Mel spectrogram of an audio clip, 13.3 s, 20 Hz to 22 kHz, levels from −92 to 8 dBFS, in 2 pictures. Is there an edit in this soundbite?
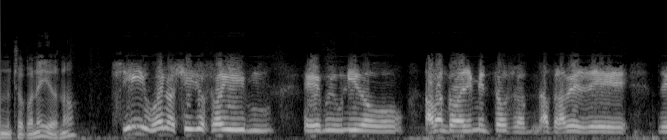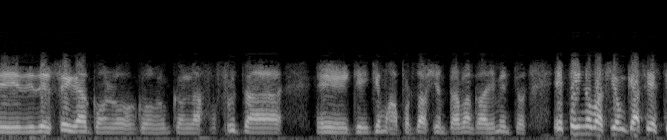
yes; 1 cut; at 8.0 s

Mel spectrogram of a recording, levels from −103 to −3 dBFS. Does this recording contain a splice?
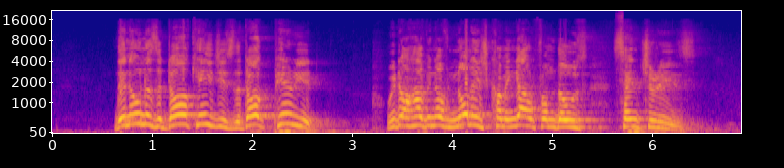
yes; 1 cut; at 3.2 s

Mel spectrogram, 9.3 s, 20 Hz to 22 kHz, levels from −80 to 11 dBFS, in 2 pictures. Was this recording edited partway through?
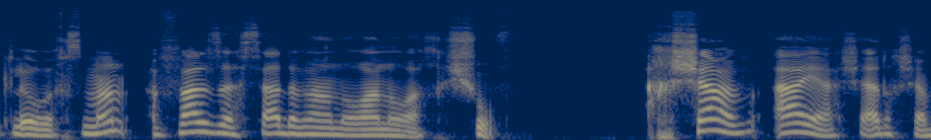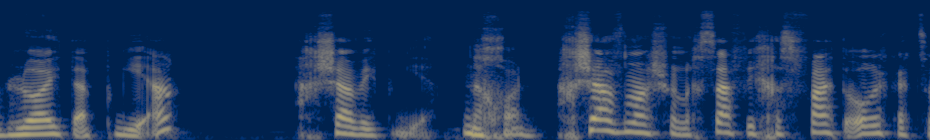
no; 0 cuts

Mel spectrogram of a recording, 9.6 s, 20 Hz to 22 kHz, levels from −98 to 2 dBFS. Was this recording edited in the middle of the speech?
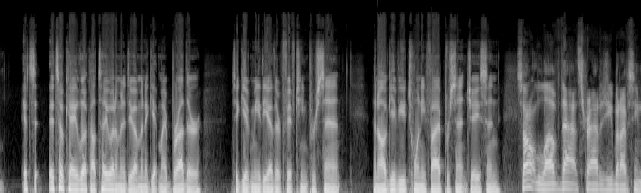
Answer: yes; 1 cut; at 7.8 s

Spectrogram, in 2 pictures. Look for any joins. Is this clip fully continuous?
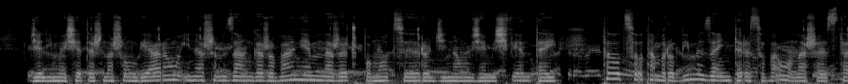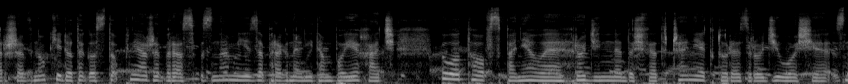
yes; 0 cuts

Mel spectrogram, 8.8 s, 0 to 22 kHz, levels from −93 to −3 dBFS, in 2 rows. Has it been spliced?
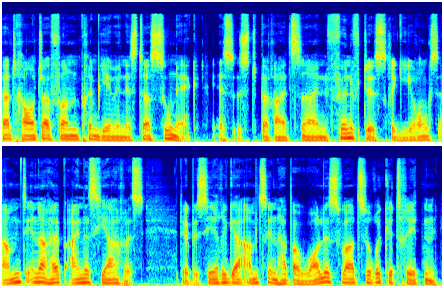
yes; 1 cut; at 2.1 s

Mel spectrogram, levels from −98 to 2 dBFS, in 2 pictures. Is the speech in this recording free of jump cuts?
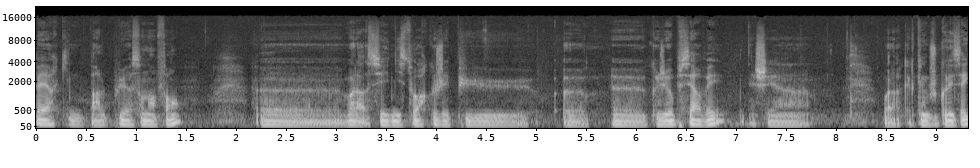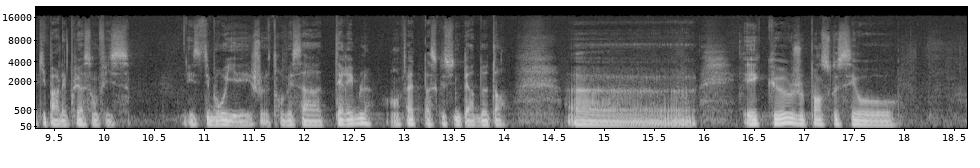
no; 1 cut; at 5.7 s

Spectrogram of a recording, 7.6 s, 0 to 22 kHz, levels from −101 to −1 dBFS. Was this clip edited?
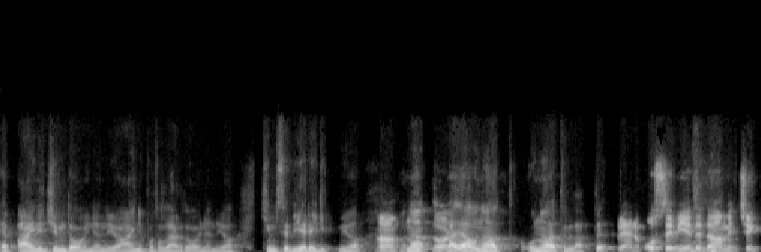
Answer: yes; 1 cut; at 6.2 s

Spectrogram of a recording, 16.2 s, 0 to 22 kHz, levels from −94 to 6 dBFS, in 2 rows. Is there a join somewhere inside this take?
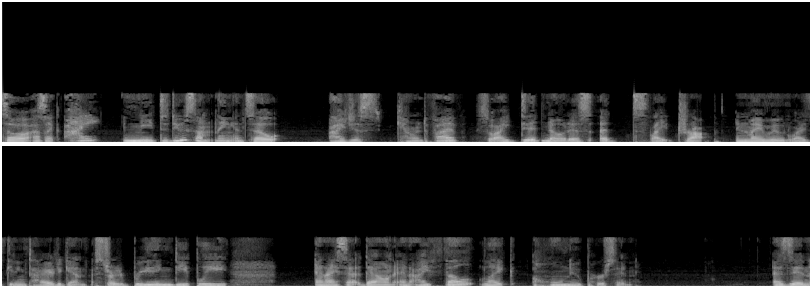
yes; 3 cuts; at 4.7 s, 7.2 s, 8.9 s

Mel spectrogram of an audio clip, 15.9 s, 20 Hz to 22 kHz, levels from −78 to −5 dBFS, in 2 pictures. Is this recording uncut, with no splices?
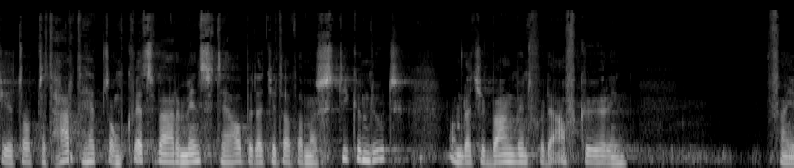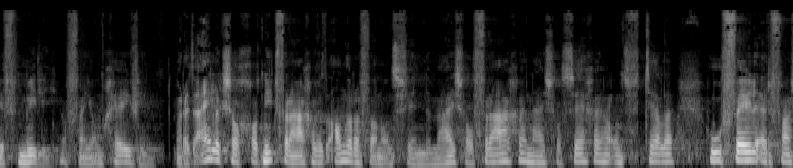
no; 1 cut; at 9.6 s

